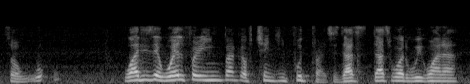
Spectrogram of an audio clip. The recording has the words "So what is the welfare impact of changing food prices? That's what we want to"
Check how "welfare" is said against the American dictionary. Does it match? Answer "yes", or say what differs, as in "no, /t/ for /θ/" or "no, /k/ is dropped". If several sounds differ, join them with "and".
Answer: yes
